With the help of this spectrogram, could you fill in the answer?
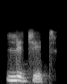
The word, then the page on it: legit: Indian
